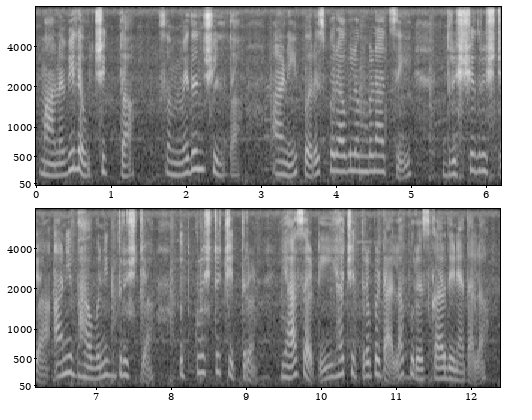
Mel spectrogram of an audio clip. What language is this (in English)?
Marathi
